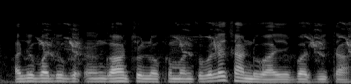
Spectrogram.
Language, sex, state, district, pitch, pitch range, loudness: Halbi, male, Chhattisgarh, Bastar, 135 Hz, 120-145 Hz, -26 LUFS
